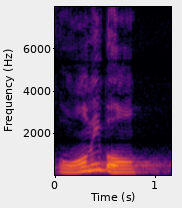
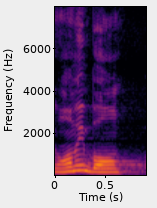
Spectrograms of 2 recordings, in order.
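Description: First: Said in the usual way. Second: "um homem bom" said more forcefully, louder, stress on "homem"; "um homem bom" louder and firmer, as a call to repeat; said stronger. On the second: Shown as a demonstration. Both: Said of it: "Não, diga mais forte".

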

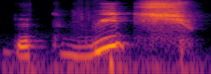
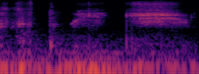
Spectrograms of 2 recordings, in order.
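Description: First: Sharp whispered outburst; whispered "That witch!" rising at the end; whispered exclamation. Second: Hissed whisper of contempt; whispered "That witch.". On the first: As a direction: whisper it with a bite. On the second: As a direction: breathe it out in a whisper. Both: Real, not acted.

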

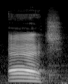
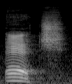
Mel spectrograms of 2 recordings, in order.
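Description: First: اتش called out loud and strong; loud model letter. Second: Said in the usual way. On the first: Shown as a demonstration. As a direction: belt out اتش so the class repeats it. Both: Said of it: "ما أسمعكم بصوت عالي".

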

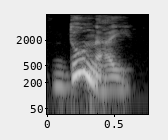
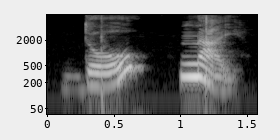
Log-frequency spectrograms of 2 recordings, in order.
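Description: First: Said in the usual way. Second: "Dunaj" in two loud, separated syllables; split into syllables. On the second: Shown as a demonstration. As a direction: clap out "Dunaj" beat by beat. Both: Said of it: "Wyklaszczmy sylaby w nazwie".

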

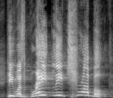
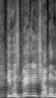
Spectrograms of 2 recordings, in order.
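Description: First: Greatly leaned on, slow and weighty; stress on greatly. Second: Said in the usual way. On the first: Shown as a demonstration. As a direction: linger on "greatly", land it hard. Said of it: "Watch the next word". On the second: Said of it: "It says".

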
